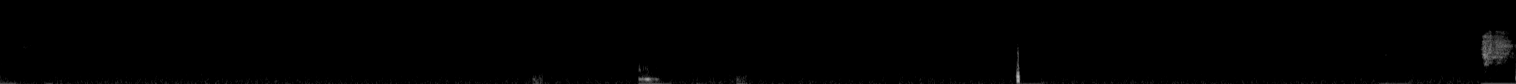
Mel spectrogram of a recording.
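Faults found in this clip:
Nothing to flag here, just G.722 wideband coding at 64 kbit/s doing its job, with the speech reaching up to about 7.7 kHz and nothing above that.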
